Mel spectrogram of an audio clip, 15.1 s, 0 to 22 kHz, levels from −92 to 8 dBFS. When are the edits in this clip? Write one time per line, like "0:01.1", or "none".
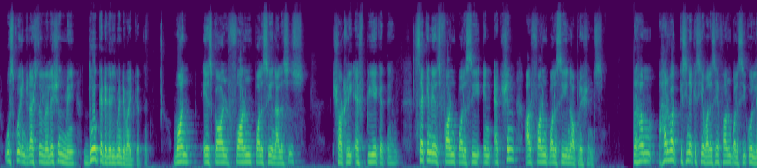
0:12.7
